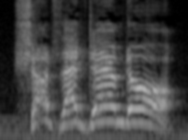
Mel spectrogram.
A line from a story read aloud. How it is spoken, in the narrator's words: she'd yell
